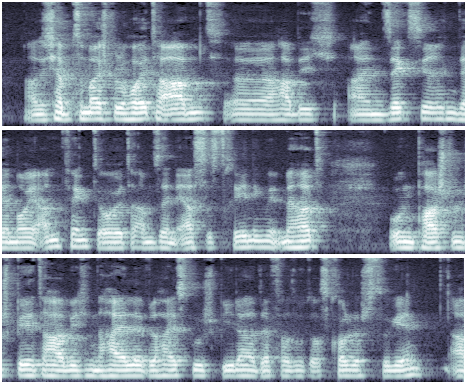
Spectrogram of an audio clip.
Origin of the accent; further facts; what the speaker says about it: North Rhine-Westphalia, Germany; Also ich bin im Ruhrpott aufgewachsen.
